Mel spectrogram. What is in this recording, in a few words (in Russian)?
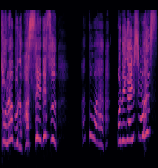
zvuki s golosom iaponskoi anime devushki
